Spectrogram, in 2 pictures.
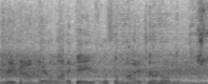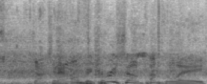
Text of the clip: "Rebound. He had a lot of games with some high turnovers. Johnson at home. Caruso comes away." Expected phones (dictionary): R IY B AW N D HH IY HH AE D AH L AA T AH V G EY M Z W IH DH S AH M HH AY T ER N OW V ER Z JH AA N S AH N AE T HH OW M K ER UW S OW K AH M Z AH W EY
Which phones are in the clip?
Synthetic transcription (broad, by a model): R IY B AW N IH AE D AH L AA T AH V G EY M Z W IH DH S AH M HH AY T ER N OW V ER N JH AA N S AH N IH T HH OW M K ER UW S OW K AH M Z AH W EY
